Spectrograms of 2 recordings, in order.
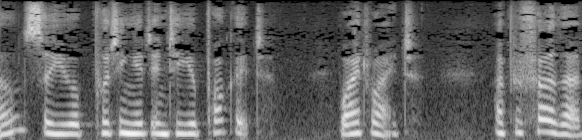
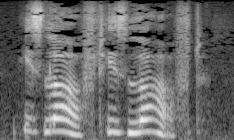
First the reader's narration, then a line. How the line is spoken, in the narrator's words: cried Lupin, jumping for joy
